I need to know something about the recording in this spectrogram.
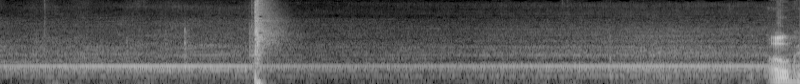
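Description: A steady high-pitched hum from running equipment, with one sharp click about a second in.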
